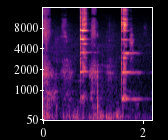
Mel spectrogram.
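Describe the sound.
Wine glasses of Riesling Liebling 2018 clink together twice in a toast, each bright tap leaving a clear ringing tone that lingers, while people talk softly underneath.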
